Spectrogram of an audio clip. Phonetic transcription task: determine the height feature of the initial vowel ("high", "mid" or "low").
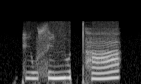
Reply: high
